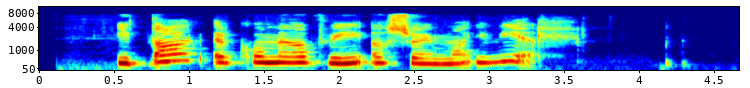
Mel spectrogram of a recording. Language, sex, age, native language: Icelandic, female, 20-29, Icelandic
